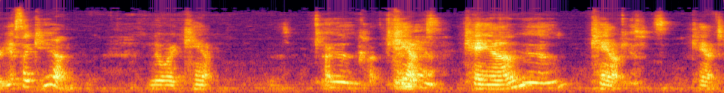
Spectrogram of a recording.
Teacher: it's good to have a long vowel for the can so people can hear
